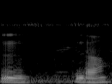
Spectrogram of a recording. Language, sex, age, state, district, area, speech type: Santali, male, 30-45, Odisha, Mayurbhanj, rural, spontaneous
